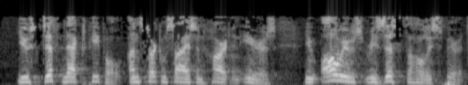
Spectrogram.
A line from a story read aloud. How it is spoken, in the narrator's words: Stephen says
